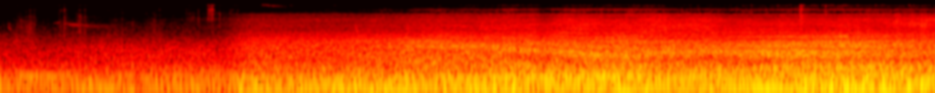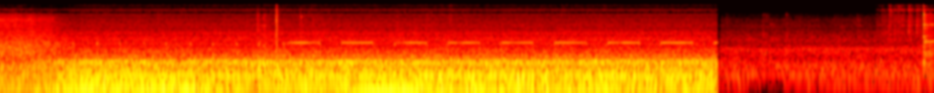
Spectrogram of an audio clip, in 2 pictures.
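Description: Road traffic noise: a steady hiss of vehicles that builds, then a heavier low rumble of a vehicle on the move, with a short high beep repeating about once a second for several seconds. It cuts off suddenly near the end.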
